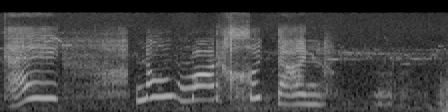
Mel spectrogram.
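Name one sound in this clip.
A high, squeaky cartoon voice sings playfully.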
